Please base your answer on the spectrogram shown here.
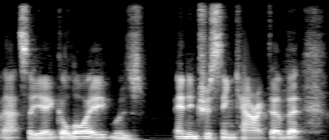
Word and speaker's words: Galois: uh everest gala galwa galois galois that's how you say it i'm getting rusty on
